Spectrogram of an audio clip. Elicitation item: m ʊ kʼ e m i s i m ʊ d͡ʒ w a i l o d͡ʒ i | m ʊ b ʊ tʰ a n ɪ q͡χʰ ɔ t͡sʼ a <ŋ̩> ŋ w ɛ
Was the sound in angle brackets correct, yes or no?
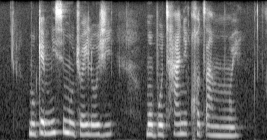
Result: no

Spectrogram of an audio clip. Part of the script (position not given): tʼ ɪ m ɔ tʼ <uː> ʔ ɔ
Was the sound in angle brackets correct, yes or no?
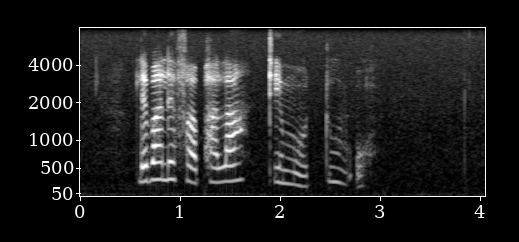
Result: yes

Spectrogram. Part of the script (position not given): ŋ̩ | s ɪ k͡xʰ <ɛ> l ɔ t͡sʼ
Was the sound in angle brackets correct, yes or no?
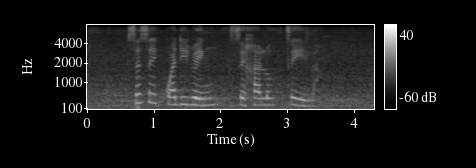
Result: no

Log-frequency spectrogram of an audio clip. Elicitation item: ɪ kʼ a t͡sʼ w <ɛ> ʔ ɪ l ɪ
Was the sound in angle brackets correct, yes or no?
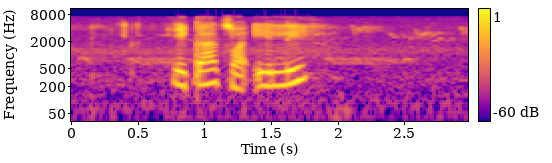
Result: no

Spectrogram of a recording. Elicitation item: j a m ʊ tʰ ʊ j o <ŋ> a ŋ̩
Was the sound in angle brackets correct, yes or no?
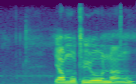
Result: no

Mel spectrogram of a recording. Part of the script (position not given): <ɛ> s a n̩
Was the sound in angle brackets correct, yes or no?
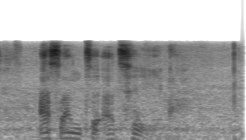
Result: no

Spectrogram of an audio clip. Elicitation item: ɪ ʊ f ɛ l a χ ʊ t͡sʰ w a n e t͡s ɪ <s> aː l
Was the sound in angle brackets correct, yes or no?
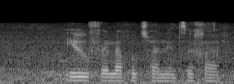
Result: no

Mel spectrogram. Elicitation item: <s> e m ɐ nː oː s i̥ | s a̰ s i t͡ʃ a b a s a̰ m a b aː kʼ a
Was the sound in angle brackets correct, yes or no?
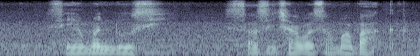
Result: yes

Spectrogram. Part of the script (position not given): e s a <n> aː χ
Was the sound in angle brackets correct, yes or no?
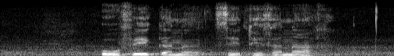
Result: yes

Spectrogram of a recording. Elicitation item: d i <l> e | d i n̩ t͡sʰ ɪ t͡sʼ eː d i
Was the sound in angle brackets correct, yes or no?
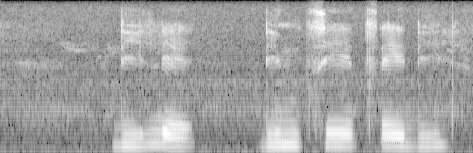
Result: yes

